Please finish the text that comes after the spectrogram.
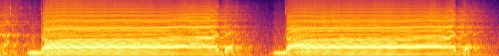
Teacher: জিভের এক পাশ উপরের তালুতে একদম ঠেকে যাবে।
